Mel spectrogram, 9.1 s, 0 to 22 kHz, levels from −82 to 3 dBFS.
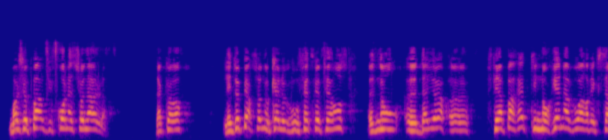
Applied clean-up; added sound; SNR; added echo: neural mask model DeepFilterNet 3.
